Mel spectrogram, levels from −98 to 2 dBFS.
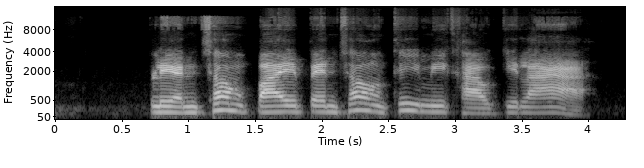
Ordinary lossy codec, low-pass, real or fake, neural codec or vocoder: Opus, 16 kbps; 14.4 kHz; real; none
